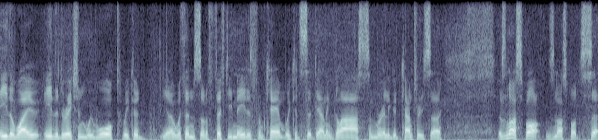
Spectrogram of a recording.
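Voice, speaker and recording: Talking at a very fast pace in a New Zealand accent, a man keeps a medium pitch and fairly even intonation. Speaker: hunting guide and podcast host. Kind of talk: casual chat.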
